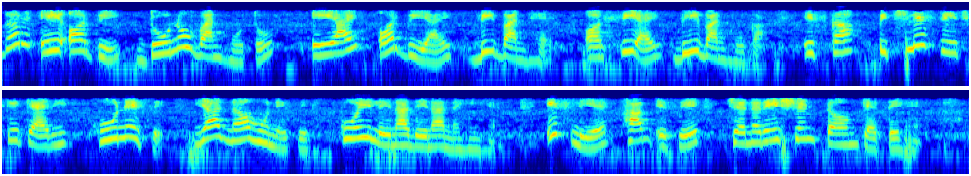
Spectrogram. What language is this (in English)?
Hindi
